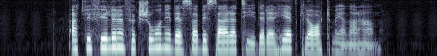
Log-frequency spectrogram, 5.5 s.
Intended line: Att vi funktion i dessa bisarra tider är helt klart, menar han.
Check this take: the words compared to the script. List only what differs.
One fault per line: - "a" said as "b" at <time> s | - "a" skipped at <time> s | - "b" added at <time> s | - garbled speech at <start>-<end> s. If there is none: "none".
- "fyller en" added at 1.1 s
